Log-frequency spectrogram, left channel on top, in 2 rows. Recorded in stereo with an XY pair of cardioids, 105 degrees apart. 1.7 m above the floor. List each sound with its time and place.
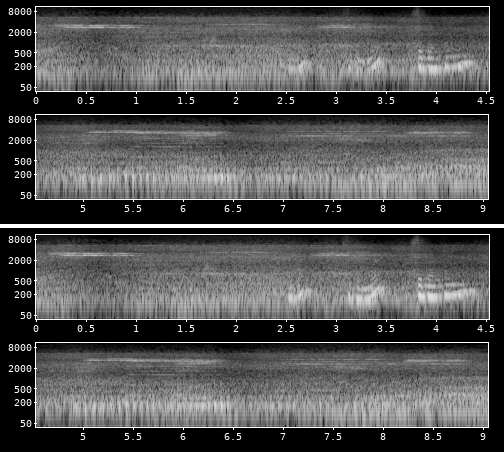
2.5 s a woman speaking: 55° right, 1.7 m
